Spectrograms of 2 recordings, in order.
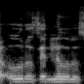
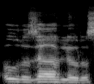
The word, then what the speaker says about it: Oodles of Noodles: They are oodles and noodles or oodles of noodles since we found out the correct way to say it.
